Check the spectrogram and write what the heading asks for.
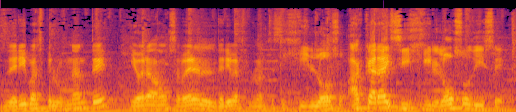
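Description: Speaking quickly at medium pitch, a young Mexican man streams a game live in a small bedroom with faint music in the background. His chat with viewers is full of stories, jokes, and frequent laughter, all in a Mexican Spanish accent.

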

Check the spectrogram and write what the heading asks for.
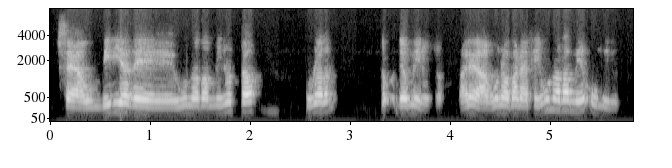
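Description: A man from Spain, Spanish accent, talks fast in a slightly high voice on a dry recording. As a guest 3D modeler in a casual video-call talk, he chats away and repeats points for emphasis, heard through tinny, phone-like call audio.

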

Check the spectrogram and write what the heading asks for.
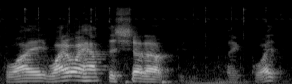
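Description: A man's voice: on the high side, lively intonation, unhurried. A man streaming a strategy game, chatting casually with friends on voice call, laughing and swearing. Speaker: streamer and player. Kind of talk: casual gaming chat over voice call. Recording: game sounds and chatter behind.

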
